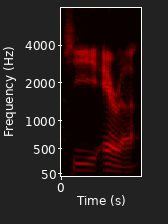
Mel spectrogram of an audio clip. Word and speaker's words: Kiara: Say it correctly episode. With me. – Kiara. – Kiara. Spelled K-I-A-R-A.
